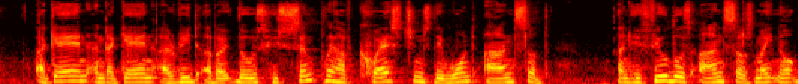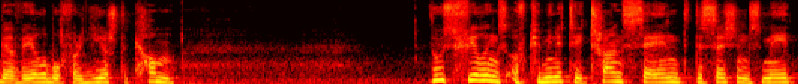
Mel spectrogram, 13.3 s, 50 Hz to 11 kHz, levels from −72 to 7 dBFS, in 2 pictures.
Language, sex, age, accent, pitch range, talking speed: English, male, 40-59, British, 140-165 Hz, 155 wpm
